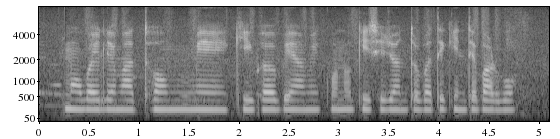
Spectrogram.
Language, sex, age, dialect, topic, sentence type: Bengali, female, 18-24, Rajbangshi, agriculture, question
